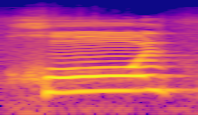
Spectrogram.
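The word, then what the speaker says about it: whole: फिर होल, होल, इन सब में W का आवाज नहीं आ रही है, W साइलेंट लेटर से आप इतने सारे वर्ड्स में जो है देख सकते हो।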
